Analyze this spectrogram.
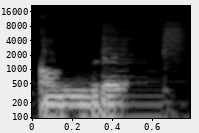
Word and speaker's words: hombre: H is silent in Spanish. Oh, okay. It's hombre.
